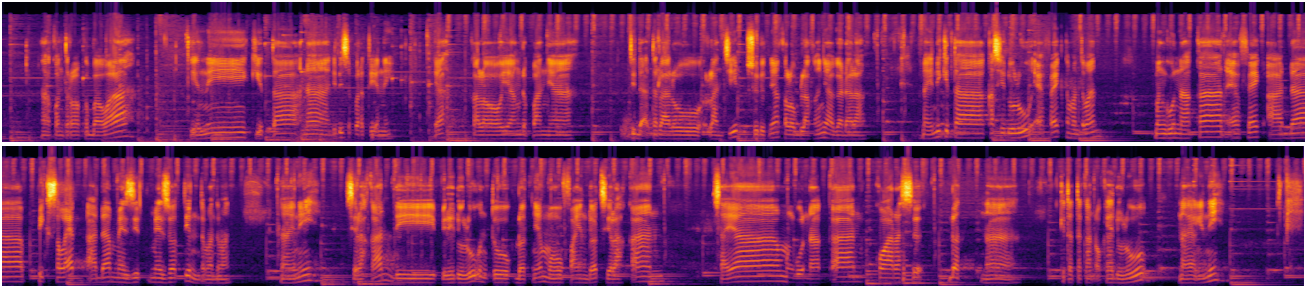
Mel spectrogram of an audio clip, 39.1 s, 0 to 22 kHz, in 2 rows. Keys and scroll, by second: 0.5 ctrl+[, 6.1 v, 9.3 ctrl+z, 12.8 ctrl+z.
